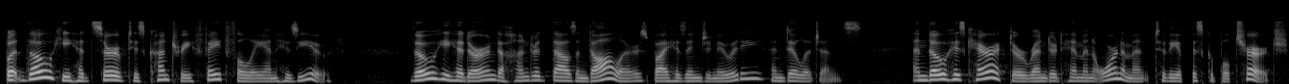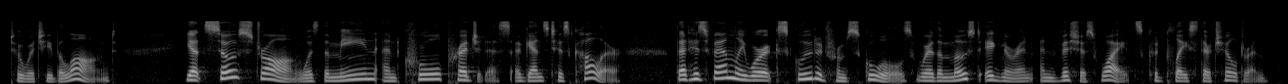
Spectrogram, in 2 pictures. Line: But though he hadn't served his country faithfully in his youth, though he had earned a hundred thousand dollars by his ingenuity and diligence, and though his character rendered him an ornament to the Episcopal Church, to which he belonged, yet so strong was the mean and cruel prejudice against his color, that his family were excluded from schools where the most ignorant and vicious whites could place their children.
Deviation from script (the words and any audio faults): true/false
true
